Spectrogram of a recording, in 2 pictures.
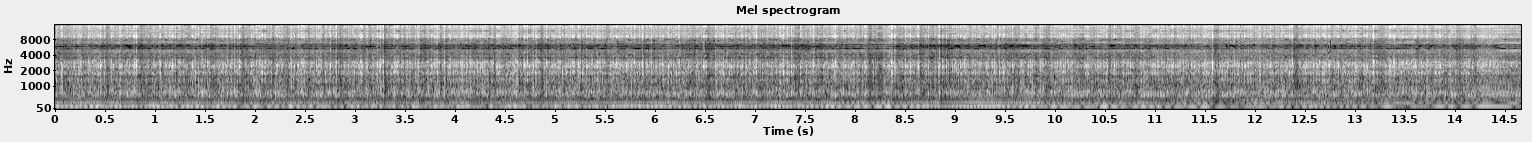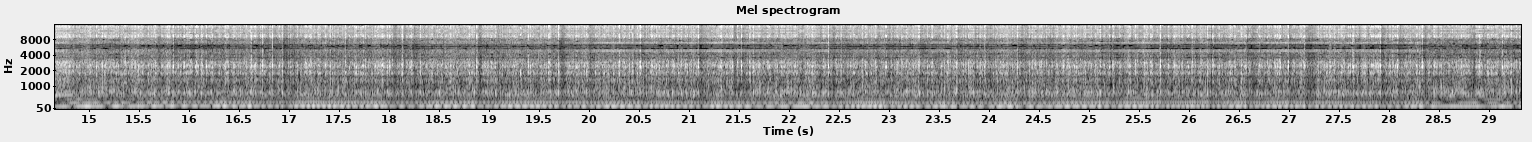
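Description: Hobbyking SK450 quadcopter's Turnigy Gold 1100kv brushless motors spinning 10x4.5 propellers in flight, heard from a camera mounted on the frame. A steady, loud drone with a hiss of prop wash, its pitch shifting slightly as the throttle changes.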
